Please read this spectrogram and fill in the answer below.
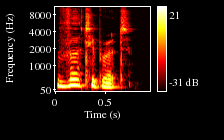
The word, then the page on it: vertebrate: British English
